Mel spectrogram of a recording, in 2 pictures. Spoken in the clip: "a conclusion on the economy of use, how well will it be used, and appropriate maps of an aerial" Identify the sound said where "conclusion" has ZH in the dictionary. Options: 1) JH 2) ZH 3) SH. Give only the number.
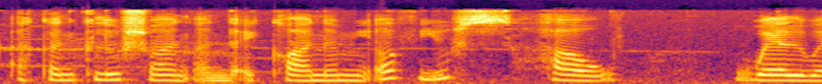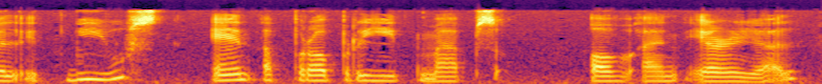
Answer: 3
